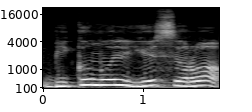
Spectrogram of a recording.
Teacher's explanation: را کو لمبا نہیں کرنا لیکن را کو پر ضرور کرنا ہے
